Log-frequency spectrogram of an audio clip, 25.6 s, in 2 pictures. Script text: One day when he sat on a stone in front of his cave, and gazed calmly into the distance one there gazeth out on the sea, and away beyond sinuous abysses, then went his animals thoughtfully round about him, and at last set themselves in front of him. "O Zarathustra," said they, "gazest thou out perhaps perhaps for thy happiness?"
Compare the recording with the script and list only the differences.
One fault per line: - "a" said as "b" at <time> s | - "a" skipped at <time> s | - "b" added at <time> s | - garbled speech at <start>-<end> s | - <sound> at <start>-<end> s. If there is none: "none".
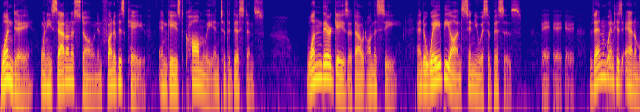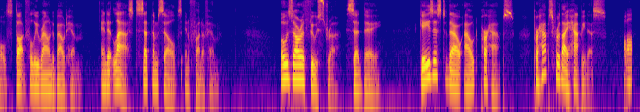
- laugh at 10.8-11.5 s
- laugh at 25.3-25.4 s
